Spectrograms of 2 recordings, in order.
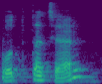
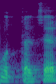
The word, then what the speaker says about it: অত্যাচার: পারলাম দ্বিতীয় শব্দ হচ্ছে অত্যাচার এখানেও অ ছিল বানানে। কিন্তু উচ্চারণে ও কারে পরিণত হয়েছে।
